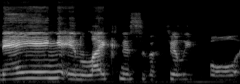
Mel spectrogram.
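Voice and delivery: normal talking voice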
